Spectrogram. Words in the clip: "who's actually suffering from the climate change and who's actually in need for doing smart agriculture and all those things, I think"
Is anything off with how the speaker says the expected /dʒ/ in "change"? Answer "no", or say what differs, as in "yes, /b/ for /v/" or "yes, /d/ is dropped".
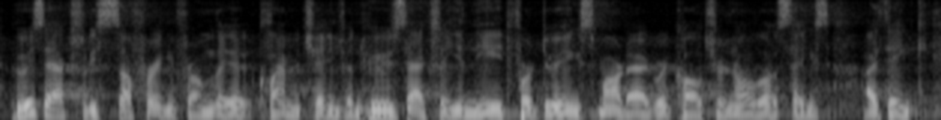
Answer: no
